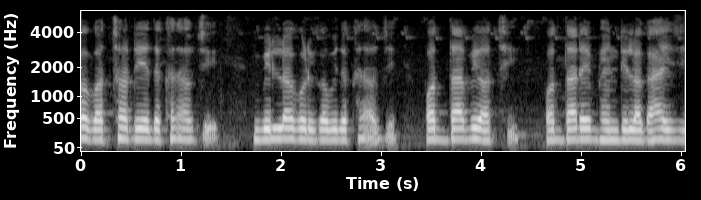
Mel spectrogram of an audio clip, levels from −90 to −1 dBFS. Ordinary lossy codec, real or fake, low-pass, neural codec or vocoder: none; real; 5.4 kHz; none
